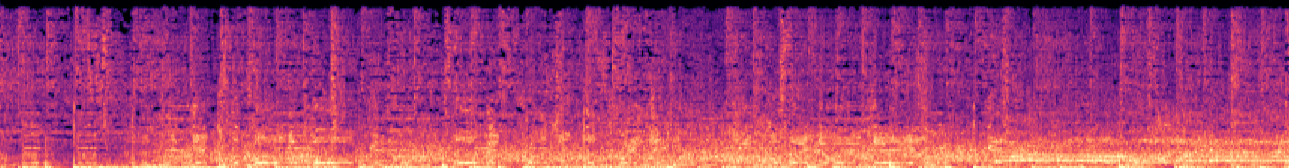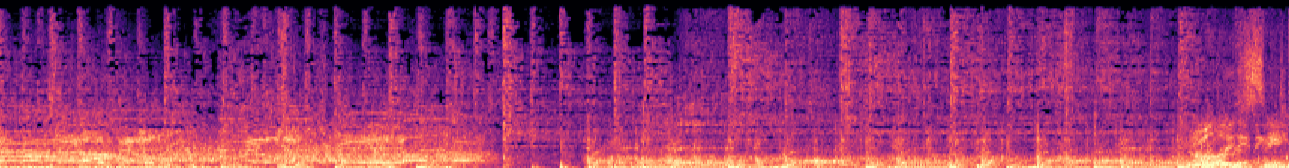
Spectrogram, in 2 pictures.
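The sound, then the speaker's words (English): A large crowd screams and cheers loudly and without a break, with overlapping shouts and whoops, then dips briefly before the roar picks up again. “Australia screaming from one side to the other.”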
